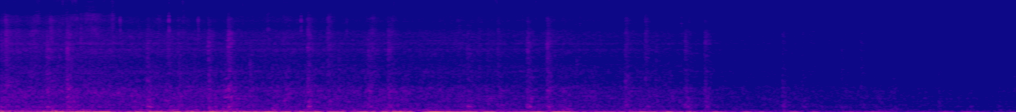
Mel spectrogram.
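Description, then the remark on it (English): A train rolls steadily along the rails at night with a continuous low rumble and scattered metallic clicks and clacks, loud throughout, with no talking. “And the pulls out the window into the night as the train moves on.”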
